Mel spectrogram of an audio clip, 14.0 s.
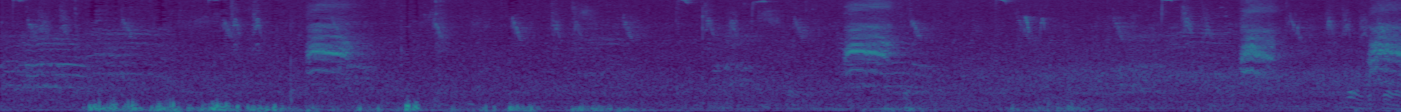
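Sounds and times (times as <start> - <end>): small birds chirping: 0.0 - 3.1, 4.0 - 14.0
bird harsh call: 11.1 - 14.0.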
